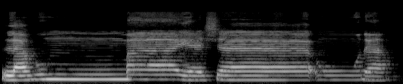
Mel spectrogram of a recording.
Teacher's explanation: মিম সাকিনের পর মিম আসলে তাসদিদ দিয়ে কি করতে হয়, গুণা করে পড়তে হয়।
